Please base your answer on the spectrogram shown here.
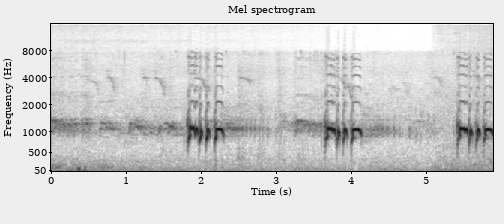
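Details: Local zebra dove with a big 'kung' voice: three loud bursts of quick, stuttering coos, about every two seconds, over a continuous soft cooing from another dove.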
